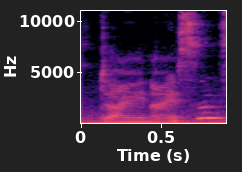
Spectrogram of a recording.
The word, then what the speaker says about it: Dionysus: Yeah, so then it kind of goes into the next labor, which is Dionysus.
